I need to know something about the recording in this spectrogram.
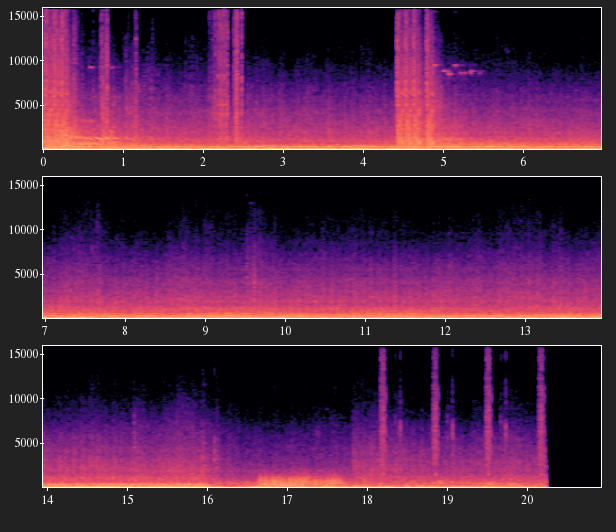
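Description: A train rumbles steadily along through an echoing tunnel.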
